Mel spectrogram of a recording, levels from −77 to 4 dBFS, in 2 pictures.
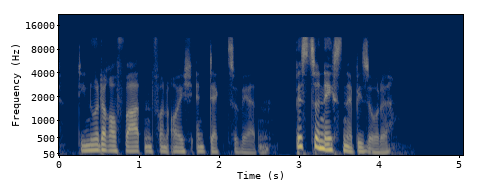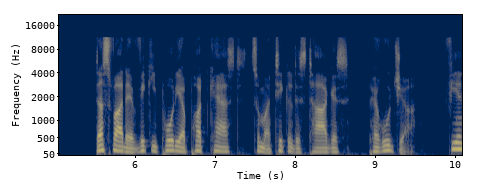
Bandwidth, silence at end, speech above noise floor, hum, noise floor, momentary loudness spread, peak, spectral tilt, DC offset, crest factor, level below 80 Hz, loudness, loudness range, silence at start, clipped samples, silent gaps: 11.5 kHz; 0 s; over 65 dB; none; under -90 dBFS; 15 LU; -6 dBFS; -5 dB/octave; under 0.1%; 20 dB; -50 dBFS; -25 LUFS; 4 LU; 0.25 s; under 0.1%; 2.90-2.94 s, 4.46-5.48 s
